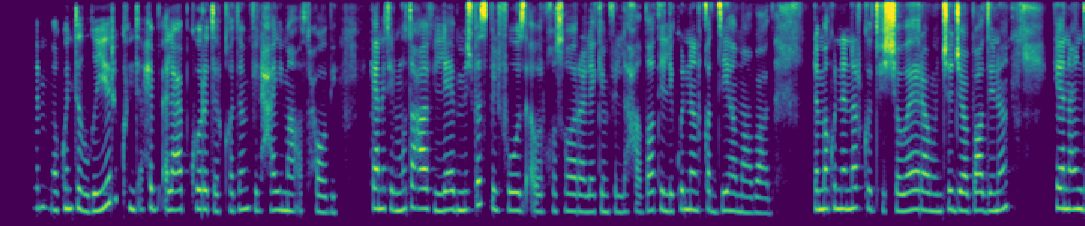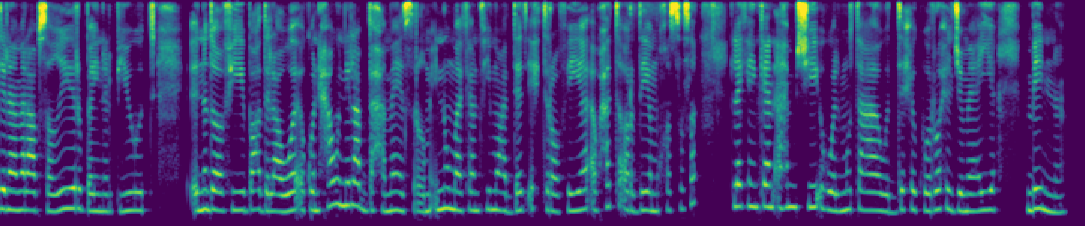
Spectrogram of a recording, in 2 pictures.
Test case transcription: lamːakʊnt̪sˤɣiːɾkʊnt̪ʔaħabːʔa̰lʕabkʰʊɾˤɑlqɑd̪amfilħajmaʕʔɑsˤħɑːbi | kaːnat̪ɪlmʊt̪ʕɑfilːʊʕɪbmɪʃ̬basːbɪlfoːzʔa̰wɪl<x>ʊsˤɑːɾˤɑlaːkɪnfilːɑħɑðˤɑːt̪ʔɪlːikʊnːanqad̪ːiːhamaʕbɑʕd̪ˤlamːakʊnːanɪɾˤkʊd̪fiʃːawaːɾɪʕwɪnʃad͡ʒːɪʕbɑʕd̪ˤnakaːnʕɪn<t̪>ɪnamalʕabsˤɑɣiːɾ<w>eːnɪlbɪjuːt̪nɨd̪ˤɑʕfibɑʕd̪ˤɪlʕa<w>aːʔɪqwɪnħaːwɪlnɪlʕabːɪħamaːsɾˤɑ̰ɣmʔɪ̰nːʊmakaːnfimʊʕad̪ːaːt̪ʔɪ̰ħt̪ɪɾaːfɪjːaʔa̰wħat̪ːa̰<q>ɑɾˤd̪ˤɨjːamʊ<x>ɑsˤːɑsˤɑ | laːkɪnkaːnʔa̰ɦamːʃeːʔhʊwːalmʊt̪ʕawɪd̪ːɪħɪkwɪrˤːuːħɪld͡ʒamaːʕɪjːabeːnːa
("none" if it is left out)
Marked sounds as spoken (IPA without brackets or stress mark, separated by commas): x, d̪, b, w, ʔ, x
